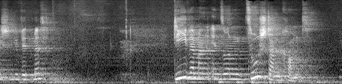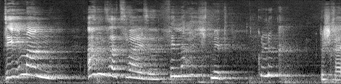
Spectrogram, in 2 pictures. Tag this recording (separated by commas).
Speech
